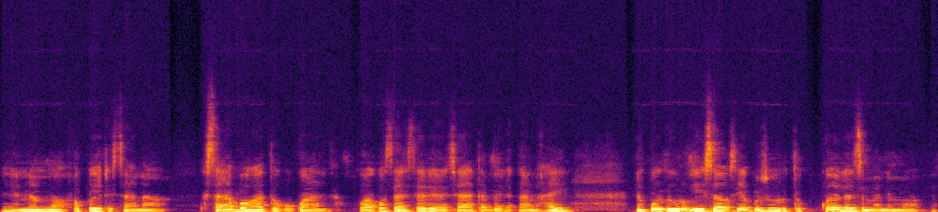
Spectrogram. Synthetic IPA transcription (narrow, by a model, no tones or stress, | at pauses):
anamafakweɾisana | saːbɔhatokukwanzakwakɔsasaɾiɾesatabɛɾekanaɦainikuðuɾuisausiekuzuɾutokɔjɔlazimanimofa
